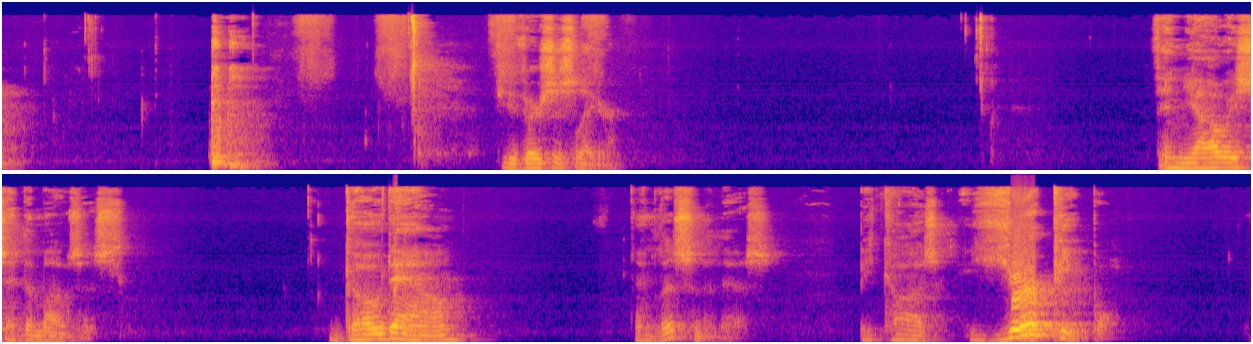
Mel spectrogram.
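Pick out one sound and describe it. An older man speaks calmly and slowly into a microphone, with long pauses.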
